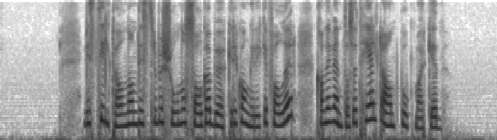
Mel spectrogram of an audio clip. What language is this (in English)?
Norwegian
